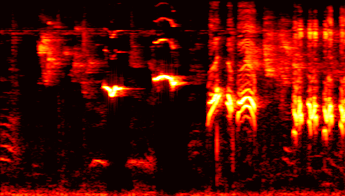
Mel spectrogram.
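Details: Greater green leafbird performing a full isian song of imitated sounds, a car horn among them; two separate clear whistles, then dense buzzy chirps and a fast series of repeated sharp twittering notes.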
